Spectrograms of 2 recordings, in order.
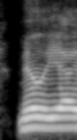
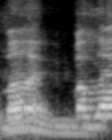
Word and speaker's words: Milei: I hope I'm pronouncing his name right because Milei. I think his name is Milei. I think you pronounce his name Javier Milei. Javier Milei. Okay. Sounds French, not Spanish, to be honest with you.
